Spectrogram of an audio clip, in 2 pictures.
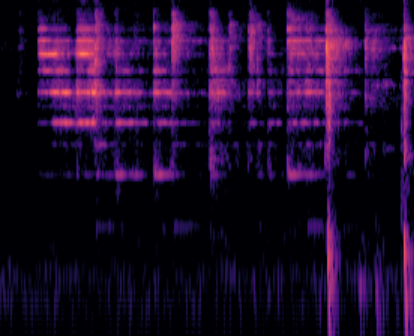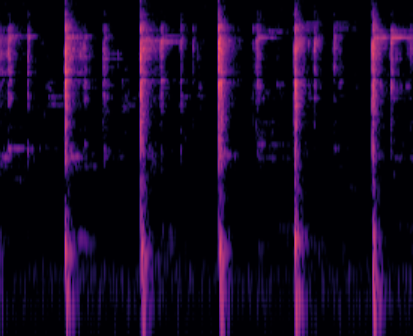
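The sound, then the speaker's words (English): A hand taps on a desk in a steady rhythm, about once a second, producing sharp dull knocks that follow a bright, tinkling melodic passage with no voices. “Are you hitting your hand on the desk?”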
